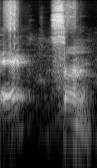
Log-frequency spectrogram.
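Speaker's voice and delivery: एक सन drawn out very slowly; slow spelled-out tion. Shown as a demonstration. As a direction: stretch out सन. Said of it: "इसको पढ़ते हैं हम सन".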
